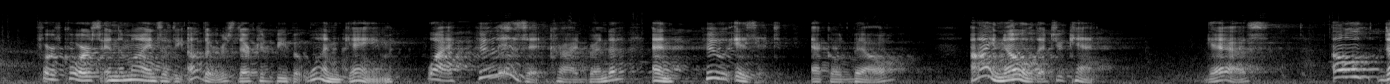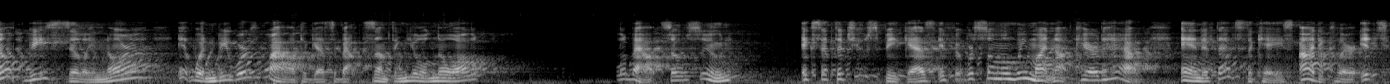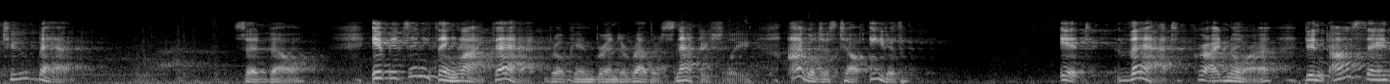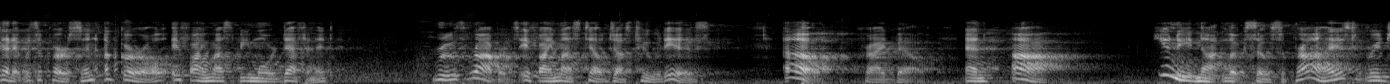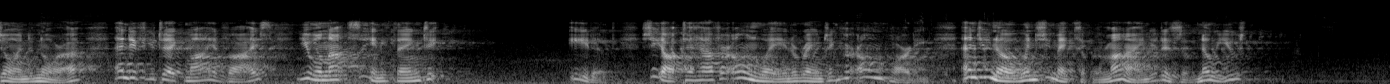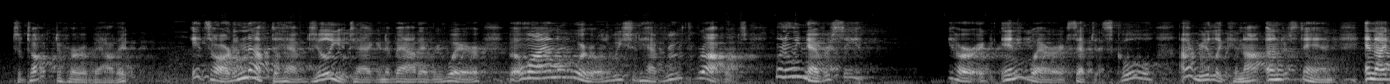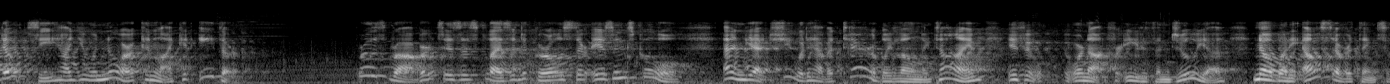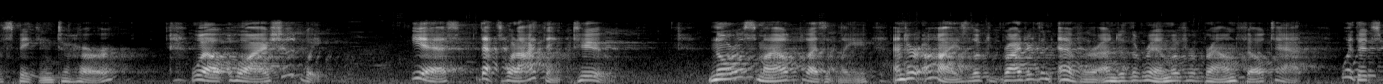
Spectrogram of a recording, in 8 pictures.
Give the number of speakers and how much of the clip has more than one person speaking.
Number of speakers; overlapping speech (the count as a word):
one, no overlap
